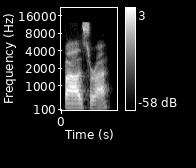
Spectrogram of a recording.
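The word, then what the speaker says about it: Bozrah: so I went to bosra Connecticut which is where my how do you say it thank you Basra and um I sat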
